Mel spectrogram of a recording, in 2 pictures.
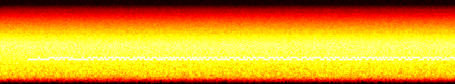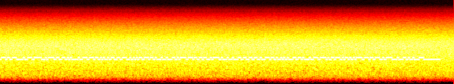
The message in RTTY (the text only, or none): UNA CLASSIFICACIO CONTINUA SENT LA MATEIXA FINS QUE LEQUIP JUGA DE NOU.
